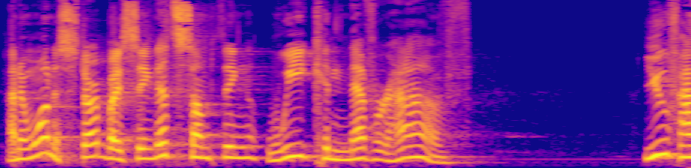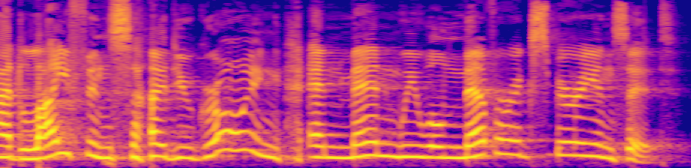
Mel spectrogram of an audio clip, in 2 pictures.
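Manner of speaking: loud, high, full of wonder; preacher marvelling to the women, loud and high; impassioned preaching. Acted. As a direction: proclaim it with awe. Preacher peaks on motherhood.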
